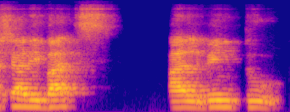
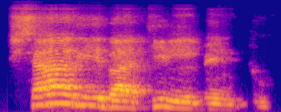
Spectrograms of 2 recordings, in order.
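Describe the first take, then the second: First: The words are halting, with a break between them. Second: The words run together smoothly with a linking vowel. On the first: The speaker calls it wrong. "bacaan kita itu macam tersekat-sekat" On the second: The speaker calls it right. "Untuk baca sambung, mesti dihidupkan"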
